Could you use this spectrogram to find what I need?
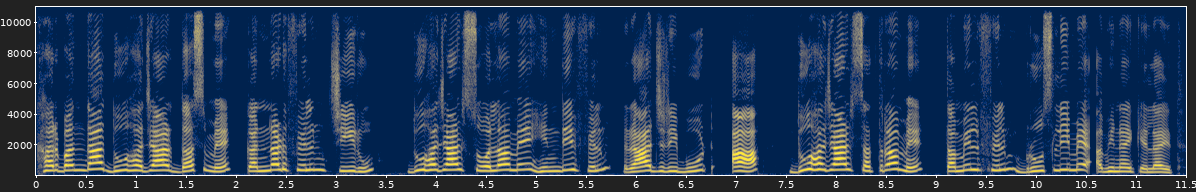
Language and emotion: Maithili, neutral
